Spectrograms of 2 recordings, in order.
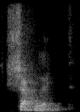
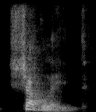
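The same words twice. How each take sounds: First: "chocolate" said clearly for counting syllables; teacher's dictation of "chocolate"; slow model word. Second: "Chocolate" said as two syllables, CHOC-lit, no middle vowel; listen: "Chocolate" as CHOK-lit; teacher stressing the two-beat "Chocolate"; two-syllable model. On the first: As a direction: model "chocolate" slowly as CHOC-o-late. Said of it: "How many syllables can you hear?". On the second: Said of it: "Listen to me". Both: Shown as a demonstration.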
